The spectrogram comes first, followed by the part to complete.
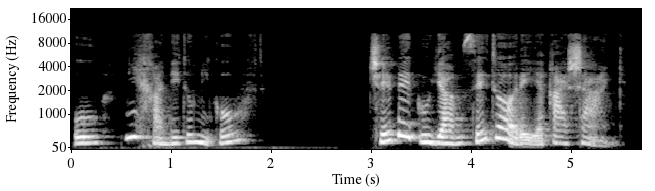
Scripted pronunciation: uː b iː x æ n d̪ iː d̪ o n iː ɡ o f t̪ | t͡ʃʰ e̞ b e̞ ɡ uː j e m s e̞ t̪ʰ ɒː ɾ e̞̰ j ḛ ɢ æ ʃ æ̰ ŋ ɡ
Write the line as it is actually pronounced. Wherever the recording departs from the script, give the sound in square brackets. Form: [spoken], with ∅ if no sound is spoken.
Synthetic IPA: uː [m] iː x æ n d̪ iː d̪ o [m] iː ɡ o f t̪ | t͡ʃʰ e̞ b e̞ ɡ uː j [æ] m s e̞ t̪ʰ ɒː ɾ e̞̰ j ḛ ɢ æ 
